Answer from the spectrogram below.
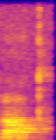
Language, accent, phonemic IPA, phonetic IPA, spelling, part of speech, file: Armenian, Eastern Armenian, /vɑt/, [vɑt], վատ, adjective / adverb, Hy-վատ.ogg
- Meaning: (adjective) 1. bad 2. fainthearted, cowardly; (adverb) badly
